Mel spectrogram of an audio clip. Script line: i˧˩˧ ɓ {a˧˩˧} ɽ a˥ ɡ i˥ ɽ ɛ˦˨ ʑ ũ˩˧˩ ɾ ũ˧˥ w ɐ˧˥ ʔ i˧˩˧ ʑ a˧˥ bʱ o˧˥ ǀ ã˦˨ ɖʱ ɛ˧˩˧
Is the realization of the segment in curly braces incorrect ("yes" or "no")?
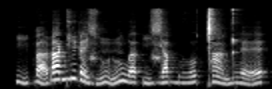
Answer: no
